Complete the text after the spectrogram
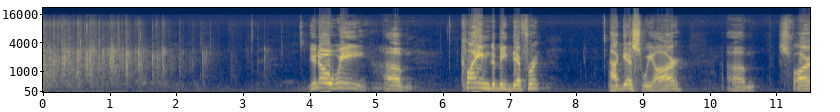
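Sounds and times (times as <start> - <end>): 
audience clapping hands: 0.0 - 3.6
speech: 4.0 - 5.6, 6.3 - 7.5, 8.5 - 9.6, 10.2 - 11.4.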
